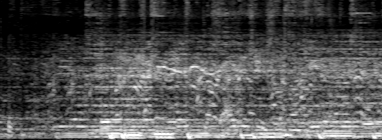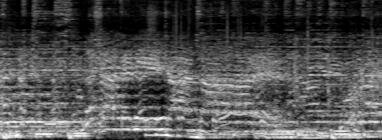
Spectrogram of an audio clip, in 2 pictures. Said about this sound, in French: on l'a vu, vu, avec les Italiens qui ont chanté dans un bus euh, en allant. Eh ben, eh ben, on les a, on les écoute, ah.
